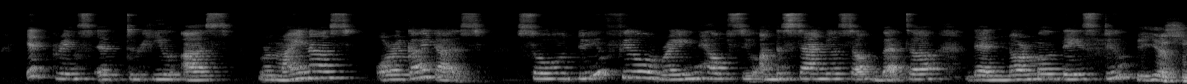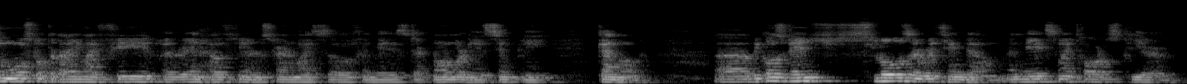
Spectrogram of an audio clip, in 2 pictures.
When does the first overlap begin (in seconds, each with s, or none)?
none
